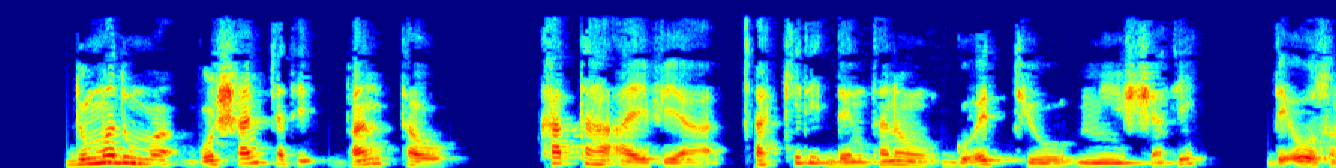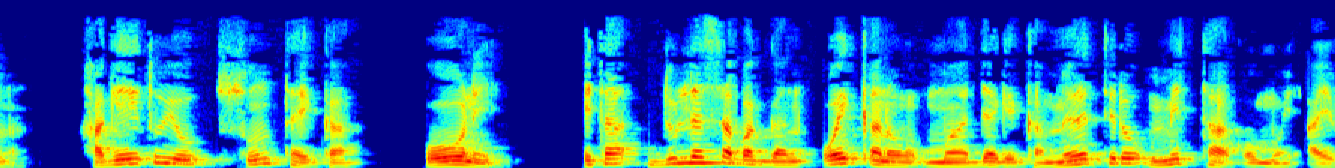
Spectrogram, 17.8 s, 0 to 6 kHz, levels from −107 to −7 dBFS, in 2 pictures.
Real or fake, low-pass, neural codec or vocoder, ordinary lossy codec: real; 5.4 kHz; none; MP3, 32 kbps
